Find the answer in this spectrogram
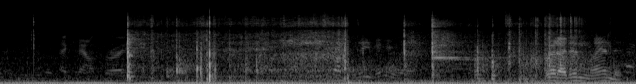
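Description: Skateboards clacking and knocking on concrete, with two sharp loud clacks about a second and two seconds in and smaller knocks after, over voices talking.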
